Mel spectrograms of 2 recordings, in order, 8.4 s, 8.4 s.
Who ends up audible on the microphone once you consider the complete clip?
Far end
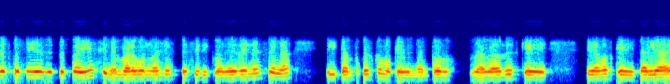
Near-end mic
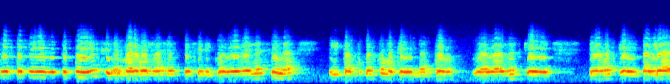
echo only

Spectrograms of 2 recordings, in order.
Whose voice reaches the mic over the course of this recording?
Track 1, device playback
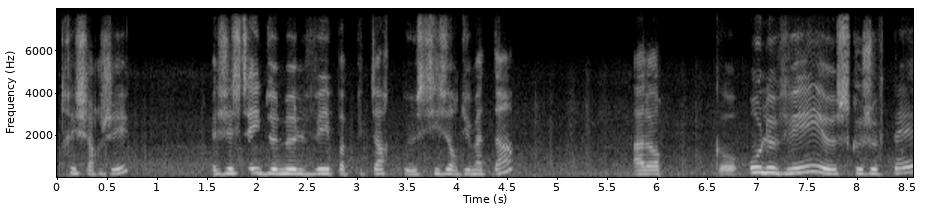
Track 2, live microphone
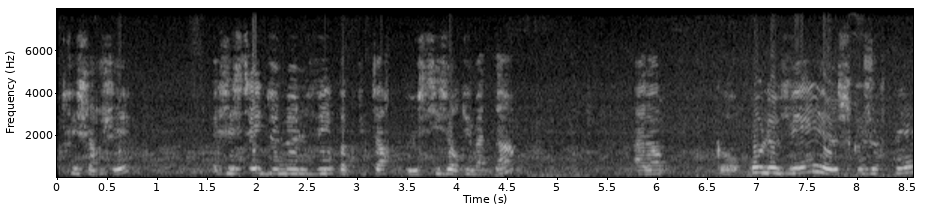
echo only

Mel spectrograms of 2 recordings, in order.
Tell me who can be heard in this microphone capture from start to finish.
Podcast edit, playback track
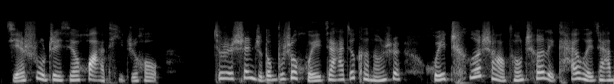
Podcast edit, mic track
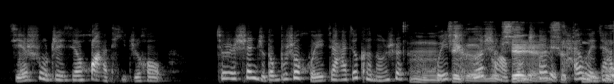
both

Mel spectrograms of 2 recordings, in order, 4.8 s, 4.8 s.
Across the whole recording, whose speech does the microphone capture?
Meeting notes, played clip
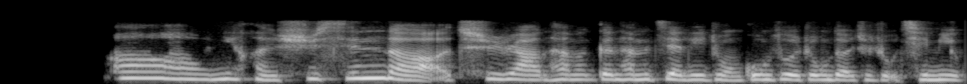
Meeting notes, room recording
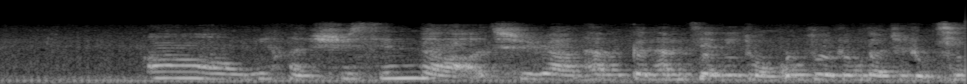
echo only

